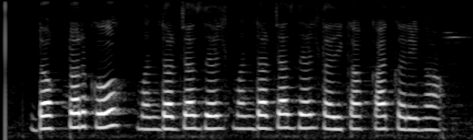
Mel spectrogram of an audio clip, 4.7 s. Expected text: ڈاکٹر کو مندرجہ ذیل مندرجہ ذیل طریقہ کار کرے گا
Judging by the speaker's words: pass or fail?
pass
